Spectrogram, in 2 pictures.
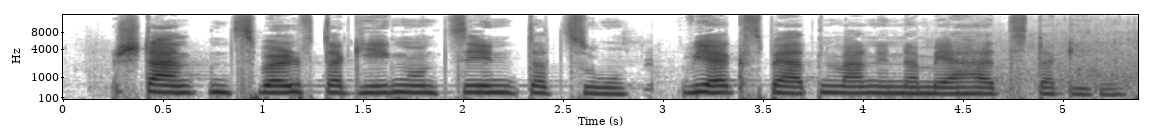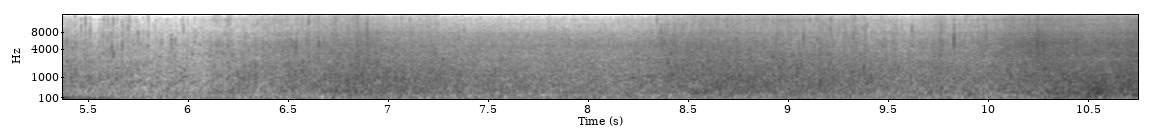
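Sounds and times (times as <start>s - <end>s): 
speech: 0.2s - 5.5s
rough sea waves surging and washing: 4.7s - 10.7s.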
